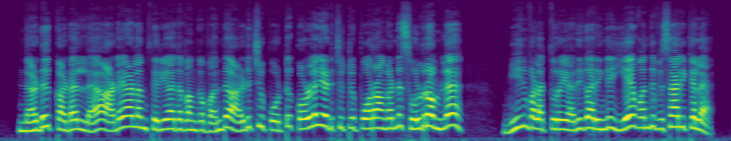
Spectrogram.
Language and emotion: Tamil, angry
